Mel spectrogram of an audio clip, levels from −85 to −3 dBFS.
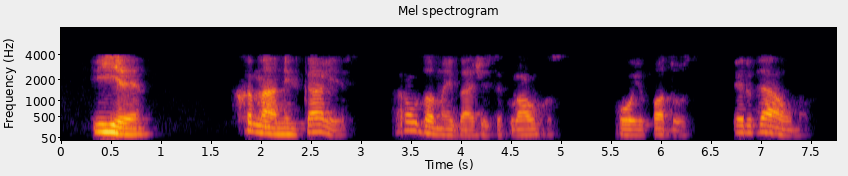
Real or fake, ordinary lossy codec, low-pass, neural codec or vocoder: fake; AAC, 16 kbps; 7.2 kHz; codec, 24 kHz, 0.9 kbps, WavTokenizer, medium speech release version 2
